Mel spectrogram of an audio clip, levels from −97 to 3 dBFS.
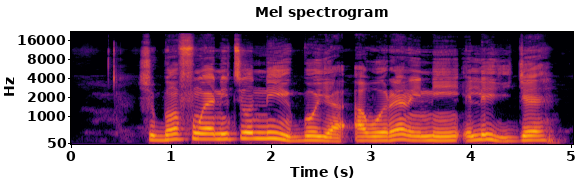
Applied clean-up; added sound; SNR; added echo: none; none; none; none.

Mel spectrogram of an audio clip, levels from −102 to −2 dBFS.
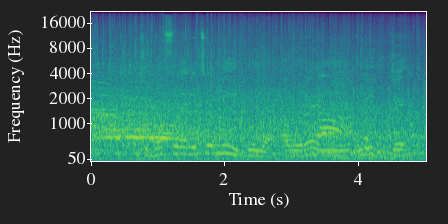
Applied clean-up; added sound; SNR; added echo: none; Crowd; -4 dB; none.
